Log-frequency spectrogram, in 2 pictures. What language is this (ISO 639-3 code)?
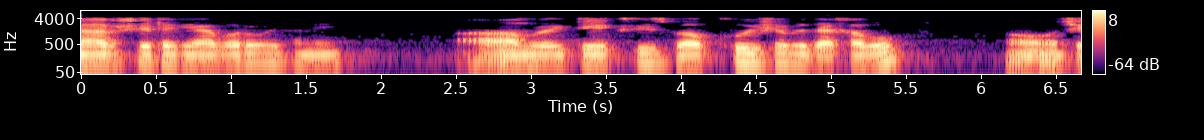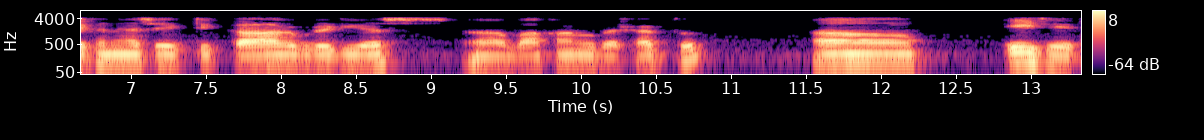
ben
